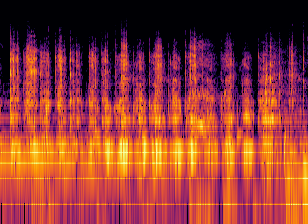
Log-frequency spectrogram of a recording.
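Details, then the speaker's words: Mare undergoing routine dental floating with a coarse hand file pressed down firmly to shave sharp edges off her teeth: rapid, rough rasping strokes at nearly three per second. "the next stage of Follies treatment is a procedure called floating down with pressure with this hand on the handle using a coarse file Scott will shave down any sharp edges on Polly's teeth"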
